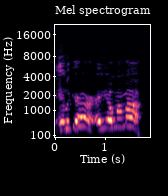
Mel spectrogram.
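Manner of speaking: very high-pitched voice. Acting out a man calling to a woman: imitating a catcaller. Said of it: "Be like".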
